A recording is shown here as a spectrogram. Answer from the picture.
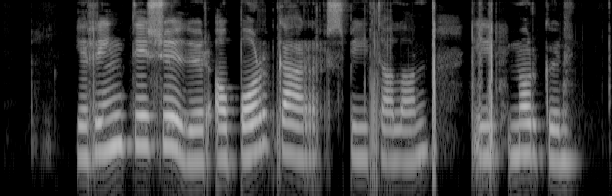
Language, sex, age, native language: Icelandic, male, 12, Icelandic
